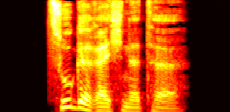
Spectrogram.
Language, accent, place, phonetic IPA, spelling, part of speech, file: German, Germany, Berlin, [ˈt͡suːɡəˌʁɛçnətə], zugerechnete, adjective, De-zugerechnete.ogg
- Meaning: inflection of zugerechnet: 1. strong/mixed nominative/accusative feminine singular 2. strong nominative/accusative plural 3. weak nominative all-gender singular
